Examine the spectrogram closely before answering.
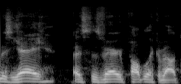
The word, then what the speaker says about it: Ye: That is Yay.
